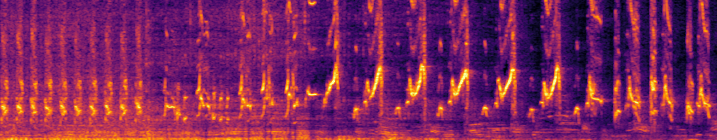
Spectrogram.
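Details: Hand-reared caged long-tailed shrike from Cilacap, trained using a phone recording and known for imitating other birds, opening with harsh repeated squawking notes, then shifting to rapid sweeping, upslurred whistles and chattering phrases.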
